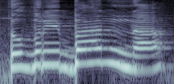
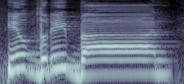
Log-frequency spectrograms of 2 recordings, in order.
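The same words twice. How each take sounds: First: "اضربن" said slowly as idribanna, doubled n; short a and held nn in "اضربن"; "اضربن" as idri-ban-na, leaning on the n; alif dropped. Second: "اضربن" said slowly with a long aa before the final n; "اضربن" as idri-baan, long vowel held; long alif. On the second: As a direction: stretch the last vowel of "اضربن" into idribaan. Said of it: "الف را بگیریم". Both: Shown as a demonstration.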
